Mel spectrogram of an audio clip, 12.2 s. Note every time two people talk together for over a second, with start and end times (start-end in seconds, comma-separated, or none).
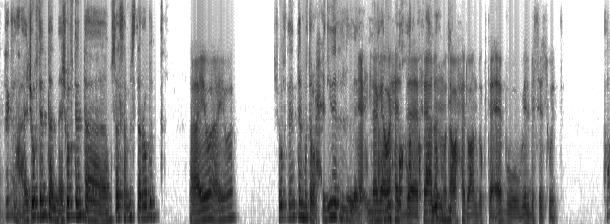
7.0-9.1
